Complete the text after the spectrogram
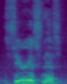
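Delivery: ordinary delivery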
